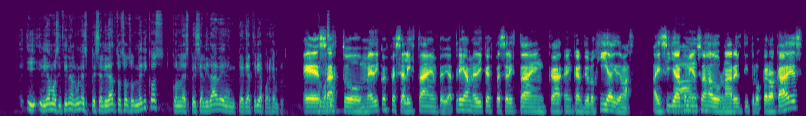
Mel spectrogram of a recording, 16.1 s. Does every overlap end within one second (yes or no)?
yes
